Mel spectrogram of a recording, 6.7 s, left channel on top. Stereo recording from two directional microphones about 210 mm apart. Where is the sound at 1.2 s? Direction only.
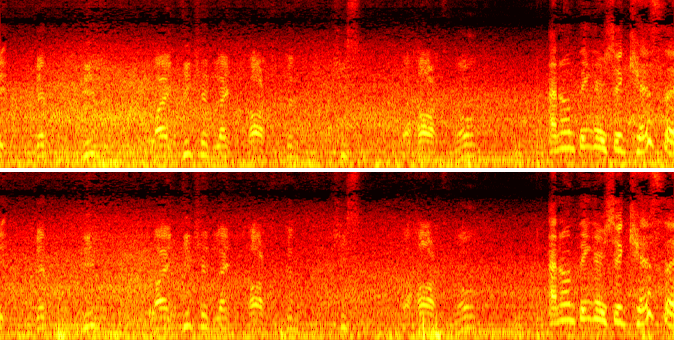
50° left (ahead or behind).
